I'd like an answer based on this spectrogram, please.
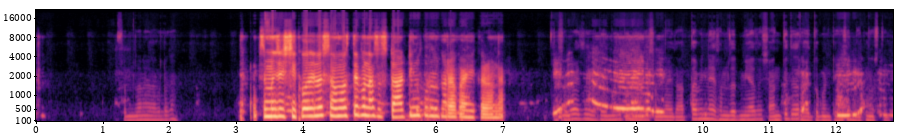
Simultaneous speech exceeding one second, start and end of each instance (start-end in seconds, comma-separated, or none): none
